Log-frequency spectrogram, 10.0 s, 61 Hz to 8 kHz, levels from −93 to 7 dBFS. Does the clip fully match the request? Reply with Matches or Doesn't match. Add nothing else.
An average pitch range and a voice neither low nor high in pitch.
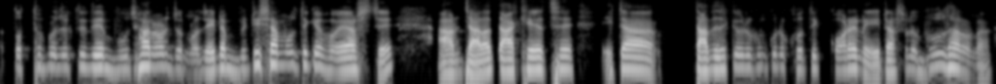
Matches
